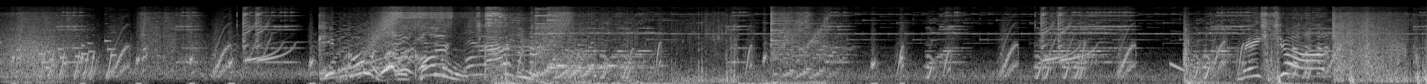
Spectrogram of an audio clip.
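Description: Bright game chimes ring as coins are collected.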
